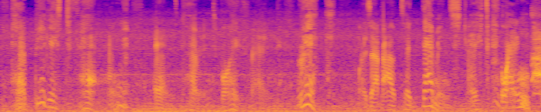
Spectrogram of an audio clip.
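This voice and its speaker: Over loud background noise, a put-on character voice moves at a fairly slow pace. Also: man, medium pitch for a man. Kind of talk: horror comic narration. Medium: game stream. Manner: theatrical, relishing.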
